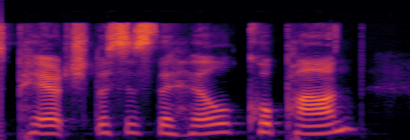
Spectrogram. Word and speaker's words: Kopan: This is perched, this is the hill, Kopan. Sometimes it's spelled K-A for apple, P for Peter, A-N, Kapan. You'll see that when you go there. They call it Kapan, but us Indies call it Kopan.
